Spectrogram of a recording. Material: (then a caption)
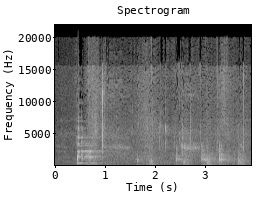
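Flour tortilla. A flour tortilla quesadilla, just flipped in a pan, is touched, tapped and scraped on its surface to check for a crisp, crunchy sound. A sharp first tap with a brief ringing tone is followed by a series of short, dry crackling taps and scrapes over a steady low hiss. The crisp sound shows the tortilla is properly cooked.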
